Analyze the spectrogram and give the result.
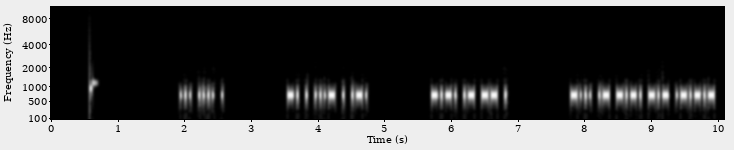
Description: Morse code, heard as a keyed tone, about 34 wpm, 700 Hz. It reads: SHE NEVER CAME BACK.
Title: 4x Word-Spacing - Sentences from Top 300 Words - 35wpm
